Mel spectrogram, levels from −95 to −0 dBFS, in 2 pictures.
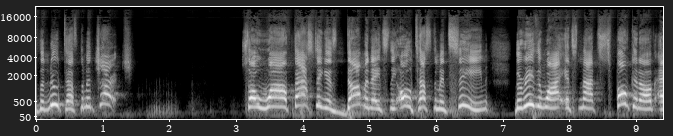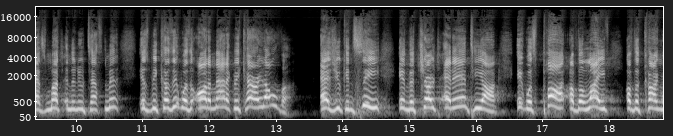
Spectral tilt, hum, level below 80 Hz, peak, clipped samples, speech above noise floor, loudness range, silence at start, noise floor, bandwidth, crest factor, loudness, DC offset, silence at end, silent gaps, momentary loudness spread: -3 dB/octave; none; -62 dBFS; -2 dBFS; under 0.1%; 54 dB; 2 LU; 0 s; -71 dBFS; over 20 kHz; 16 dB; -17 LUFS; under 0.1%; 0 s; none; 10 LU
